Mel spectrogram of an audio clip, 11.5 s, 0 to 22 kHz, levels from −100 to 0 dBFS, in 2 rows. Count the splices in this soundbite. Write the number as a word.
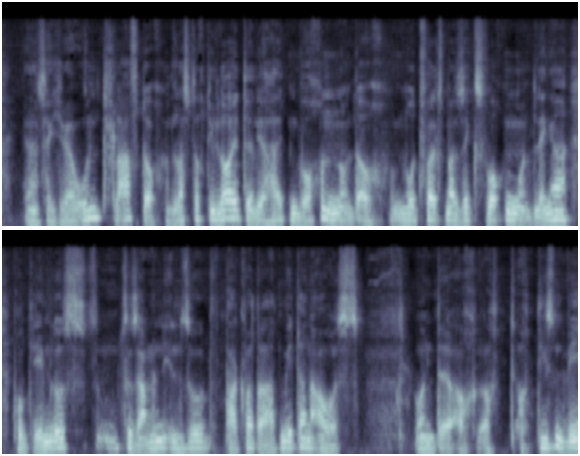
two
